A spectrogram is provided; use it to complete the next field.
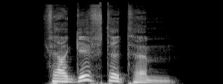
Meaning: strong dative masculine/neuter singular of vergiftet
- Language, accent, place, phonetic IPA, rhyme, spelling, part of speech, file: German, Germany, Berlin, [fɛɐ̯ˈɡɪftətəm], -ɪftətəm, vergiftetem, adjective, De-vergiftetem.ogg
